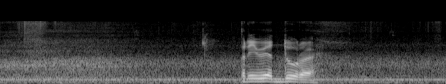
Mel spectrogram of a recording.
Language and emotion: Russian, neutral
